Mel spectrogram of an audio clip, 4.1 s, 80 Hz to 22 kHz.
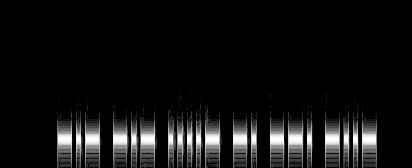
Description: Morse code, heard as a keyed tone, about 26 wpm, 700 Hz. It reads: KK4NGX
